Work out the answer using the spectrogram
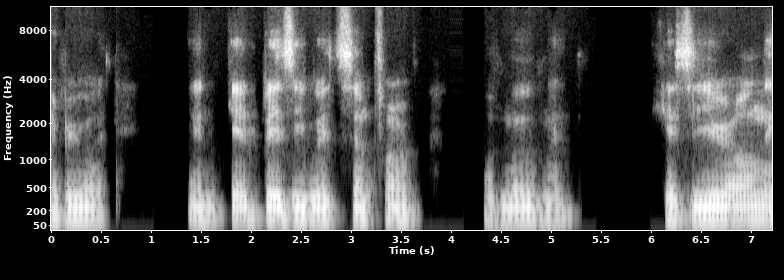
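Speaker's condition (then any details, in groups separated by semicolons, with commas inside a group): Parkinson's disease; DBS implant, tremor originally main symptom; voice is a weak point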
